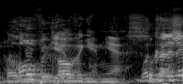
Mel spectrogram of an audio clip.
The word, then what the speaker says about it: Hovagim: Hovagim. Hovagim, yes.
